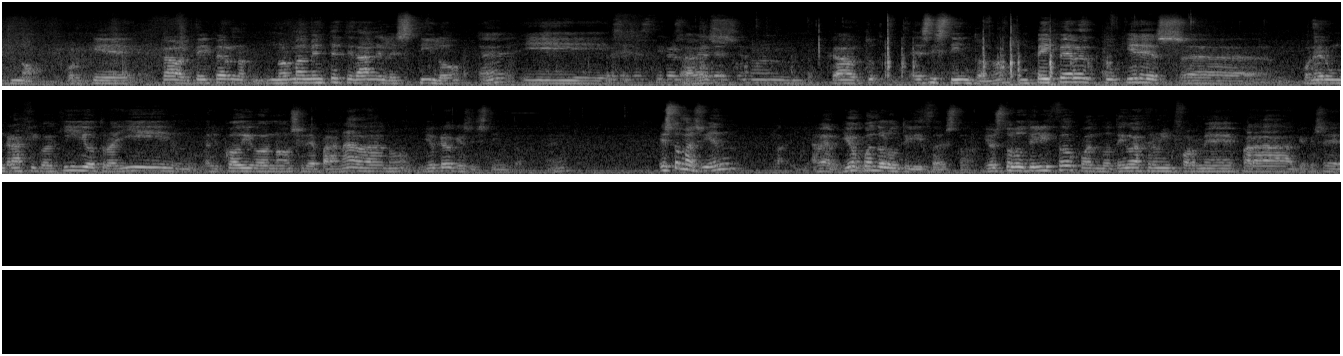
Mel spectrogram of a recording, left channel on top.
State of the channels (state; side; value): silent; right; digital silence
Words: no, porque claro, el paper normalmente te dan el estilo, y Pues ese estilo lo ¿sabes? metes en un... Claro, es distinto, ¿no? Un paper, tú quieres poner un gráfico aquí, otro allí, el código no sirve para nada, ¿no? Yo creo que es distinto. Esto más bien, a ver, ¿yo cuándo lo utilizo esto? Yo esto lo utilizo cuando tengo que hacer un informe para, yo qué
